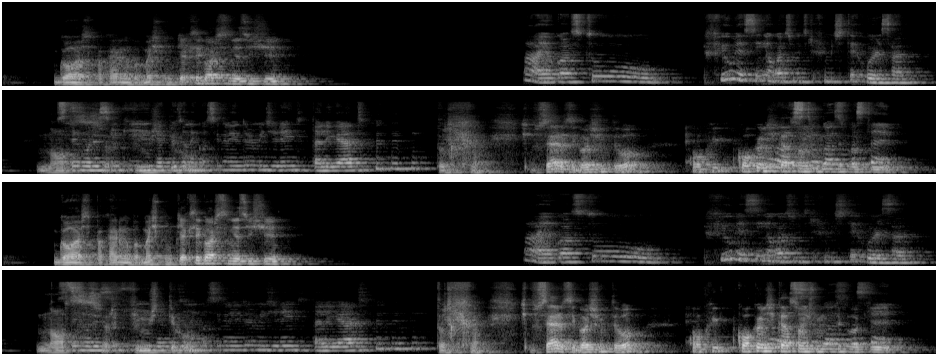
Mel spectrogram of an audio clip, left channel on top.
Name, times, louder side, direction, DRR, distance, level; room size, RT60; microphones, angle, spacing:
voice 1, 0.5-2.8 9.7-10.4 10.7-11.3 13.7-15.7 16.2-18.2, right 3 dB, 45° right, 6 dB, 0.3 m, -23 dB
voice 2, 5.2-6.6 7.0-9.1 9.9-13.6 16.2-16.3 16.9-18.2, left 2 dB, 40° left, 3 dB, 0.5 m, -31 dB
3.7 x 2.4 x 2.9 m, 0.69 s
head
